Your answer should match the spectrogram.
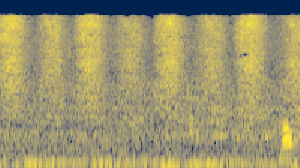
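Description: Faint rubbing and scraping as a large potted bougainvillea stump is turned around by hand on its stand, over a low steady rumble.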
